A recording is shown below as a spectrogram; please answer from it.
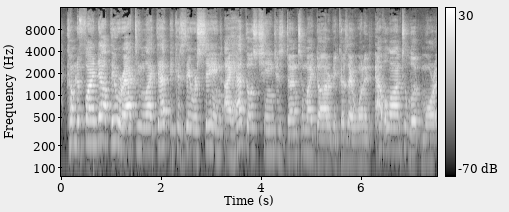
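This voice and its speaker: A man reading his own personal memoir aloud as its author, in a halting way with repeated phrases. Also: on the high side, fairly bright tone. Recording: echoey room, distant from mic.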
